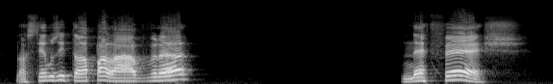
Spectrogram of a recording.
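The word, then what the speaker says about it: נפש: Nós temos então a palavra nefesh. Ó. Nefesh. Então como é que eu leio? Nefesh. Ó, aquele chi de cobra, né?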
